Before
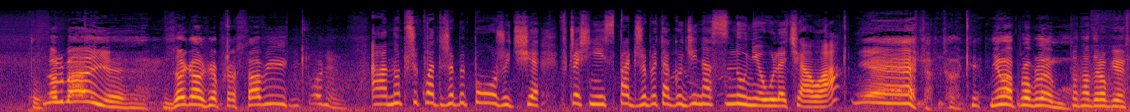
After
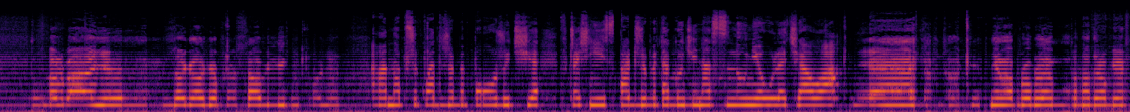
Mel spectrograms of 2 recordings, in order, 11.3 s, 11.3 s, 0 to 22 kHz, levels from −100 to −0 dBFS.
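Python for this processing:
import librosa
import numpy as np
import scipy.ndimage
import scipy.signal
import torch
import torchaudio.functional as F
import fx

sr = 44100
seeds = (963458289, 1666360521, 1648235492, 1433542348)

y = fx.level_steps(x, sr, step_db=13)
y = fx.robotise(y, sr, hz=249.0)
y = fx.band_squash(y, sr, depth_pct=70, at=(5.9, 7.0))
y = y * librosa.db_to_amplitude(-4.5)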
